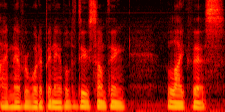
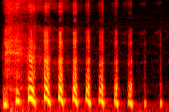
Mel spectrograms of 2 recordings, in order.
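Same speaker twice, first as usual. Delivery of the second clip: high cackling burst of laughter; high shrieking laugh; 12 semitones higher, 7 dB louder than usual. Real, not acted. Streamer shrieks with laughter at a fan's crude joke.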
